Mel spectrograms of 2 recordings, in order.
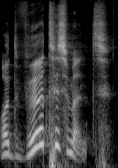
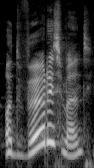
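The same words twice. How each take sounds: First: "advertisement" as ad-VER-tis-ment, lower pitch; British "advertisement" with a clear short "tis"; British pronunciation. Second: Australian "advertisement" with a flapped t; Australian pronunciation. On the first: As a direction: stress VER in "advertisement", crisp t. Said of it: "영국 발음". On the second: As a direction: stress VER in "advertisement", soften the t. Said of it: "호주 발음". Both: Shown as a demonstration.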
